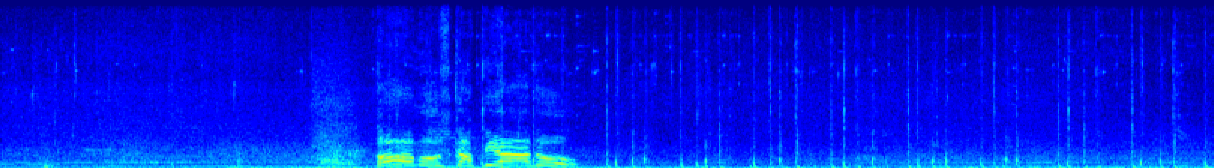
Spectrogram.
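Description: Hooves of a galloping horse thud on a dirt path.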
